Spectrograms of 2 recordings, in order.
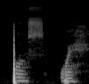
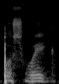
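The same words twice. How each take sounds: First: It is said with a Dutch pronunciation. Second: It is read out letter by letter as spelled. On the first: The speaker calls it right. "tapi Postweg" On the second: The speaker calls it wrong. "bukan Postweg"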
